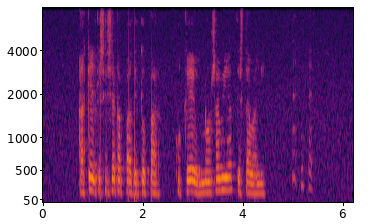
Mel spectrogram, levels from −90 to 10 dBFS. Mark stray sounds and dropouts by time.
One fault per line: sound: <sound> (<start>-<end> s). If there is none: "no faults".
sound: laugh (5.0-5.4 s)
